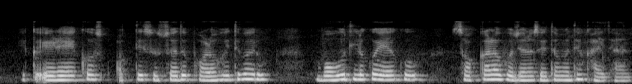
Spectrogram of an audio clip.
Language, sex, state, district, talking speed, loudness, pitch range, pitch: Odia, female, Odisha, Khordha, 140 wpm, -15 LUFS, 200-225 Hz, 210 Hz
